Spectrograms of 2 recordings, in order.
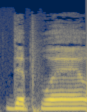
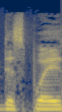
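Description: First: The s sound in the word is dropped. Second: The s sound in the word is pronounced. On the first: "They drop their S's" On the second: "instead of like después"

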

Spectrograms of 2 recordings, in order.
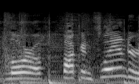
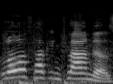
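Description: First: It is said in the speaker's own accent. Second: It is said in a classier English accent.

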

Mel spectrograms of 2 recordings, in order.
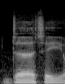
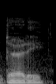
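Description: First: The T is crisp and clearly released. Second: The T is soft, almost like a D. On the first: "what was once" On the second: "is now"

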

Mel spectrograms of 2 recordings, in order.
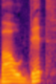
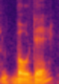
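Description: First: The name is pronounced the Dutch way. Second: The name is pronounced the French way. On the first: It is said this way to tease him. "die hem daarmee plaagt" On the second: This is how the bearer says it himself. "op zijn Frans"

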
